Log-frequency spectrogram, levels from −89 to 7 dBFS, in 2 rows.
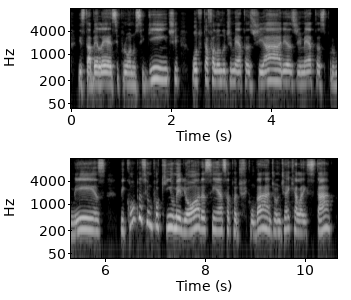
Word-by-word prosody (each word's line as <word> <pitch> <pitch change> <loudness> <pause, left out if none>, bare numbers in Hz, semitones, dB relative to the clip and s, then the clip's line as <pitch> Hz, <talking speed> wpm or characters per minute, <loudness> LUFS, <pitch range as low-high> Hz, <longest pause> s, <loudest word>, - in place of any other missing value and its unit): estabelece 165 -1 +4
para 170 - -7
o - - -3
ano 160 -1 -7
seguinte? 210 +3 +1 0.2
Ou 195 - -2
tu 190 0 -9
tá 200 - -4
falando 185 -2 -3
de 185 +1 -10
metas 175 -1 -5
diárias? 180 0 -1
De 165 -1 -8
metas 170 0 -3
para - - -16
o - - -13
mês? 195 +3 +1 0.3
Me 200 - -7
conta 390 - -4
assim 390 -4 +2
um 290 - -5
pouquinho 260 -2 -3
melhor 220 +2 +1
assim 220 0 +6
essa 205 +1 +4
tua 195 -1 -7
dificuldade, 195 +3 -3
onde 185 +2 -7
é 225 - -5
que 230 -1 -10
ela 185 -2 -1
está. 195 +6 +4
195 Hz, 180 wpm, -24 LUFS, 175-220 Hz, 0.3 s, assim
